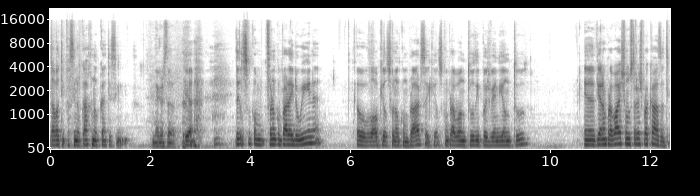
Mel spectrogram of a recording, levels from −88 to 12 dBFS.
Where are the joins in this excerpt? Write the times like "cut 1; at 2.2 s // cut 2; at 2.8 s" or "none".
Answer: cut 1; at 3.7 s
